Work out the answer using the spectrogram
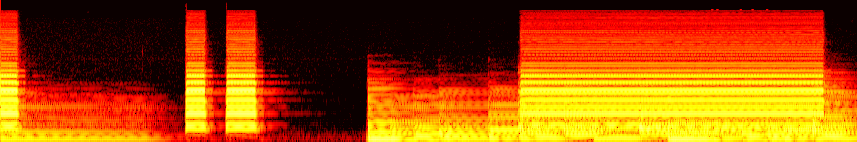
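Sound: car horn honking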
